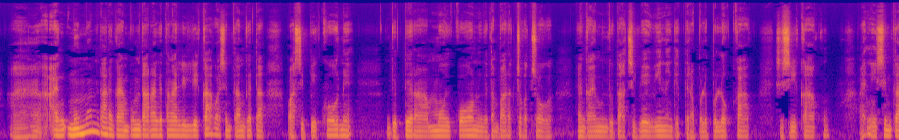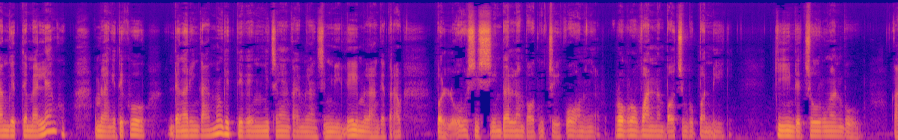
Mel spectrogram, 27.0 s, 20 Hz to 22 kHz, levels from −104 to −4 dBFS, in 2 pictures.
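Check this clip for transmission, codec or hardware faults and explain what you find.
No transmission, codec or hardware faults were found.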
